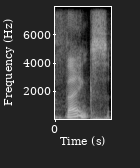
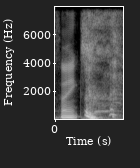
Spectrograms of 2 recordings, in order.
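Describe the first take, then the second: First: It is said in an ordinary, unbored tone. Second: It is said in a flat, bored tone. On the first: The speaker calls it wrong. "Oh, sorry" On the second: The speaker calls it right. "I'll read that again. ... Michael said in a boring voice"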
